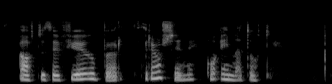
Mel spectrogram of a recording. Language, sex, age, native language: Icelandic, female, 30-39, Icelandic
